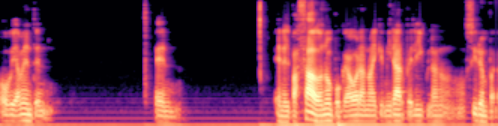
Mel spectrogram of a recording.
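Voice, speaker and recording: A man's voice: fairly low pitch, gravelly, dull audio. A man with a Rioplatense Spanish accent preaching a fervent, scornful sermon full of rhetorical questions. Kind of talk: impassioned street-style sermon.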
